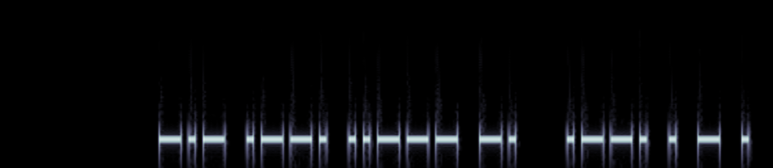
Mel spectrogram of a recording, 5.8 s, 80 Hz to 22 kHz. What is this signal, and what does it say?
Morse code, heard as a keyed tone, about 21 wpm, 700 Hz. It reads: KP2N PETE
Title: K1USN SST QSO Practice - 22wpm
